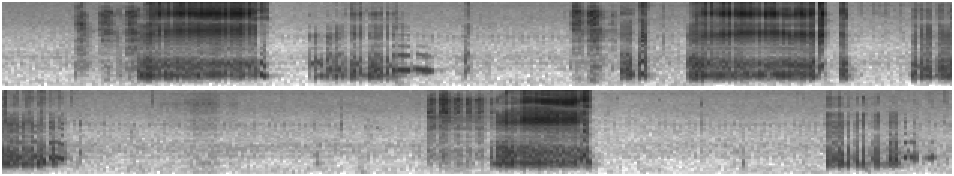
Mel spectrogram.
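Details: Caged male golden hamster, possibly half asleep or irritated, giving repeated harsh, noisy squawking cries in bursts of about one second, separated by pauses with soft rustling and small clicks.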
